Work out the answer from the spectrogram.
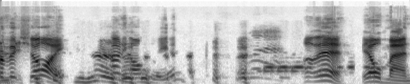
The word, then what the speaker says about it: Ian: Yeah, Ian. It's the correct pronunciation. Ian. Ian, not Ian or Ion.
